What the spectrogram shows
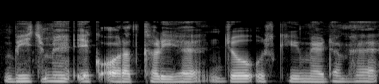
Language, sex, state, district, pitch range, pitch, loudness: Hindi, male, Jharkhand, Deoghar, 130-140 Hz, 130 Hz, -20 LUFS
